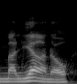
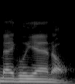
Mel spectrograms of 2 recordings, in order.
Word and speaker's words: Magliano: program to know that I do know how to properly pronounce your last name which should be malano but I get that you want to pronounced magiano and I just want everybody know my father and his father pronounced it so I guess that's the way we do it that's on you my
